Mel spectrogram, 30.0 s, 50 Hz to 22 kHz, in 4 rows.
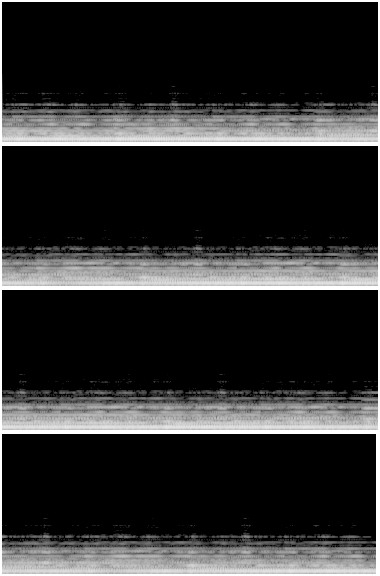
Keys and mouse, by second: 0.2 alt+middle click, 2.2 g, 2.9 alt+middle click, 3.1 s, 3.8 alt+middle click, 4.3 r, 5.5 g, 6.9 shift+click, 7.2 middle click, 7.5 alt+middle drag, 9.4 click, 10.2 g, 10.8 r, 13.0-14.0 drag, 15.1 r, 15.6 g, 17.5 shift+click, 17.9 Tab, 18.2 3, 18.5 a, 19.5 shift+n, 19.8 Tab, 20.1 ctrl+a, 20.5-21.2 right drag, 23.8 click, 24.8 alt+click, 26.6 middle drag, 27.0-27.6 alt+middle drag, 27.8 click, 28.5 click, 29.2 ctrl+s, 29.8 click.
